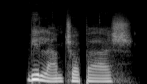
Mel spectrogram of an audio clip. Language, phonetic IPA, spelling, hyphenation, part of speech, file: Hungarian, [ˈvilːaːmt͡ʃɒpaːʃ], villámcsapás, vil‧lám‧csa‧pás, noun, Hu-villámcsapás.ogg
- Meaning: thunderbolt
